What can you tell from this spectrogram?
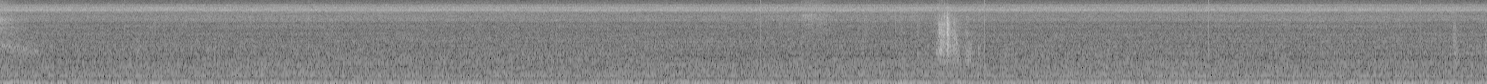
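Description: Steady low rumble with an even hiss from workshop ventilation, with a thin high whine running underneath. One brief click about nine and a half seconds in.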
